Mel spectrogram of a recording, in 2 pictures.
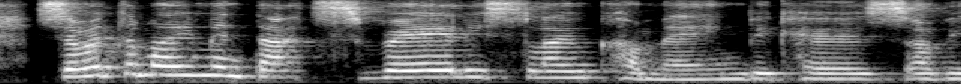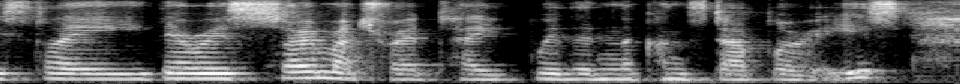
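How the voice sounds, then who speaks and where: With hardly any pauses, a woman keeps a moderate pace as noticeable background noise carries on behind her. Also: medium pitch for a woman, lively intonation. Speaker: mental health campaigner. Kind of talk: interview. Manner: halting.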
